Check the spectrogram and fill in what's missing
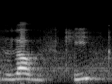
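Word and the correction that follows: Shklovsky: Sì, Sklovsky, vai. – Sklovsky. – Non parlo bene il russo. – Perché non riesco a... – Sì, però è Viktor Sklovsky.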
